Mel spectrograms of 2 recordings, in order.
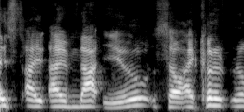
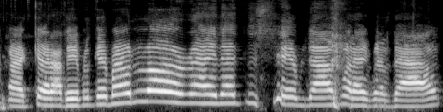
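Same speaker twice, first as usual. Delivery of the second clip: higher, put-on mimic voice; mocking impression; 7 semitones higher than usual. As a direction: parrot it back in a silly high voice. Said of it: "I tried to impersonate you".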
